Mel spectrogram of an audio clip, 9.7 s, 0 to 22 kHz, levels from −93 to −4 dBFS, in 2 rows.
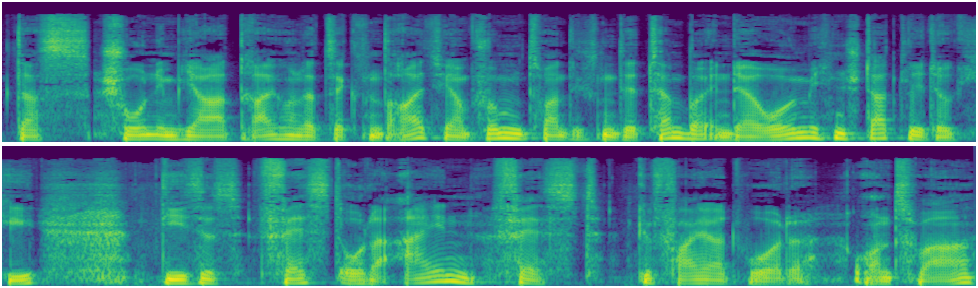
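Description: Gain pumping runs through the whole speech clip. The level swings by around 20 dB, pulled down on loud moments and let back up between them, so loud and soft passages sit unnaturally close together and the sound is squashed. This is likely from input gain set far too high with a fast limiter or compressor clamping it. Unlike a noise gate, which cuts sound off in the pauses, pumping continuously rides the level up and down.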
